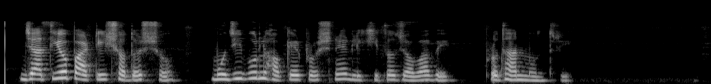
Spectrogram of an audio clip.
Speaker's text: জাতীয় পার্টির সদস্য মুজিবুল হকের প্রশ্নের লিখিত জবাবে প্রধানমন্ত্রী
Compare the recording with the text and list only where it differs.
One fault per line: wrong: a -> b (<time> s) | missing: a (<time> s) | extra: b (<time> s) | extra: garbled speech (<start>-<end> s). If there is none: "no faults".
no faults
